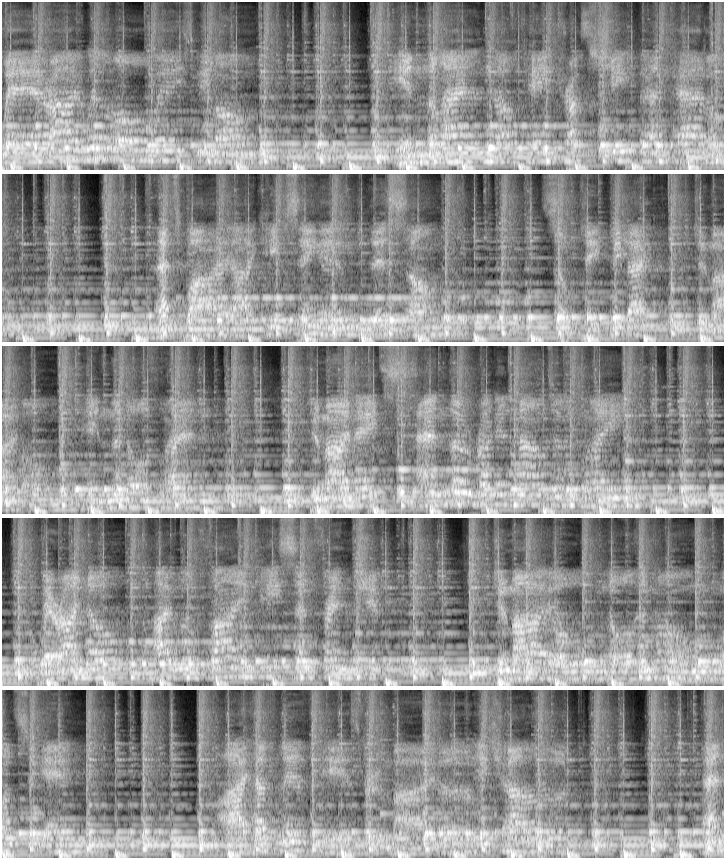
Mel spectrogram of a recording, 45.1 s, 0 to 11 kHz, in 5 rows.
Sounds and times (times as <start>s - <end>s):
Ukulele: 0.0s - 45.1s.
